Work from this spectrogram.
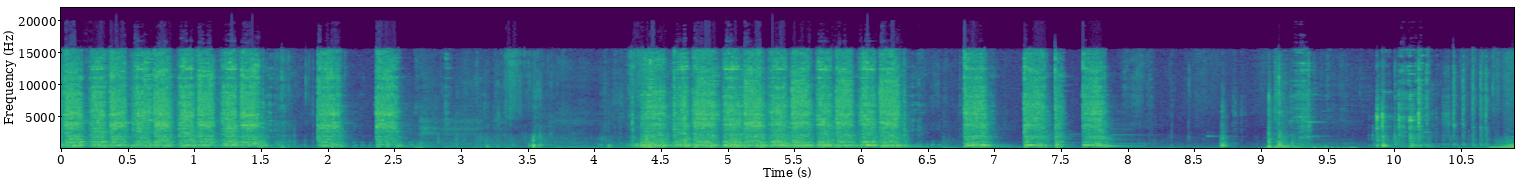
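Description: A farrier's hoof rasp scrapes across a horse's hoof during trimming and shoeing, loud close rhythmic rasping strokes in bursts with short pauses between them.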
